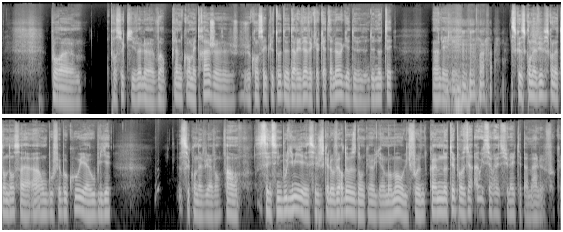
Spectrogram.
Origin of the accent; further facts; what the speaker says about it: Paris, Île-de-France, France; now in Brussels, Belgium; Non, je viens de Paris.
